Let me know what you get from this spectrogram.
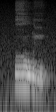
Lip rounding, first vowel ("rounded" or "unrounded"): rounded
